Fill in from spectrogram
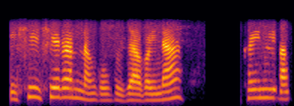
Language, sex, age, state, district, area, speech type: Bodo, female, 60+, Assam, Kokrajhar, rural, conversation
